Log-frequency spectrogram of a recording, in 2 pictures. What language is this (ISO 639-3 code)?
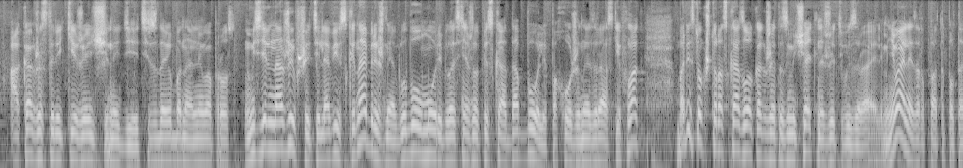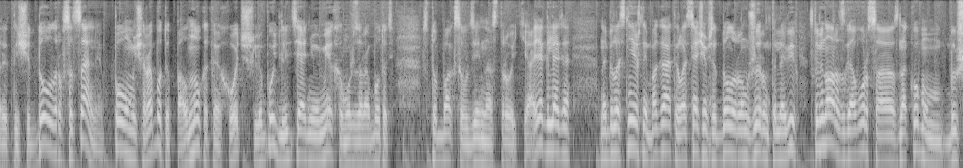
rus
